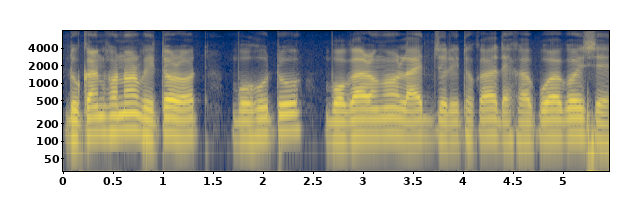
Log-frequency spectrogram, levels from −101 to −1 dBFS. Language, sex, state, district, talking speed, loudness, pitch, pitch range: Assamese, male, Assam, Sonitpur, 120 wpm, -16 LUFS, 120 Hz, 110-125 Hz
